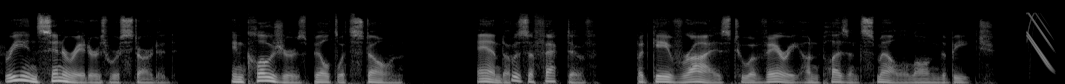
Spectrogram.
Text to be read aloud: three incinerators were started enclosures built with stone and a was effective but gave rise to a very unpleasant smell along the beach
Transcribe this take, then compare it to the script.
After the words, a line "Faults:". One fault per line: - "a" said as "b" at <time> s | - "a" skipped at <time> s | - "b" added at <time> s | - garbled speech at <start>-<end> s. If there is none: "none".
three incinerators were started enclosures built with stone and a was effective but gave rise to a very unpleasant smell along the beach
Faults:
none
